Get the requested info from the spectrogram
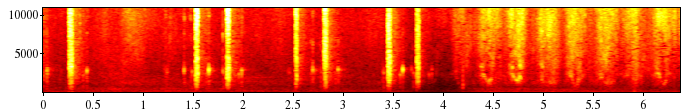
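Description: A few short hissing spritzes from a small fine-mist pump spray bottle onto a hand in the first few seconds. Then, from about four seconds in, a softer steady rustle of palms rubbing together.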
